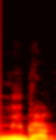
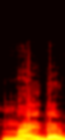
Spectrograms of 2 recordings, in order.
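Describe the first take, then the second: First: The first vowel sounds like 'ee'. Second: The first vowel sounds like 'eye'. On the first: "both আর correct" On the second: "এটা দুটোই উচ্চারণ করতে পারো"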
